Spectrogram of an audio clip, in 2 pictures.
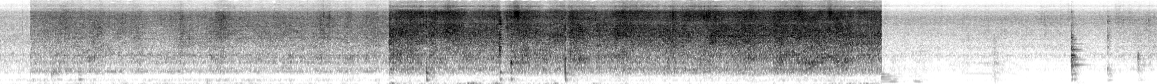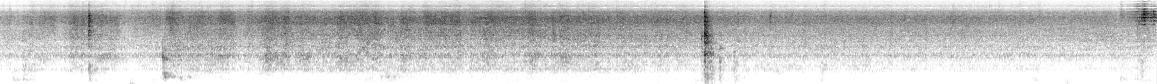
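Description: Food sizzling as it fries in a cooking pan. The sizzle is much louder for about five seconds, from around four seconds in, then cuts off suddenly to a quieter steady sizzle. A few sharp knocks of a stirring utensil on the pan come in the later part.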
